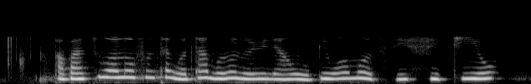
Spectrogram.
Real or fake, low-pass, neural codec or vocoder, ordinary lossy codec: fake; 3.6 kHz; codec, 16 kHz, 0.9 kbps, LongCat-Audio-Codec; none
